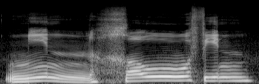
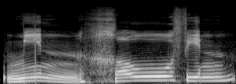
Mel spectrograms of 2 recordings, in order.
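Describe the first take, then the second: No difference in how they are said.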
